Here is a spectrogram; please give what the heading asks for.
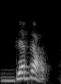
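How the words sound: It is said as a firm command. The listener is ordered to leave. "It's a calling, it's a command"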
